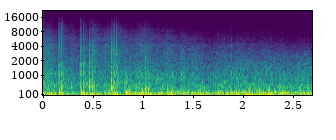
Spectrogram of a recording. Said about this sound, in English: Explosions heard through the night. Gaza firing airstrikes towards Israel as Israel upped its offensive against Gaza, hitting from air, land, and sea.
